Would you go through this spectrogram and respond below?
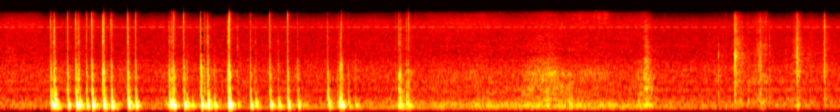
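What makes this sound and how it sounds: Fingernails and fingertips tap and knock on a large, solid wooden tabletop in quick, dry clusters with a low woody body and a bright click on each strike. The tapping thins out, the hands slide softly across the surface with a faint rustle, and a few last isolated taps close the clip.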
